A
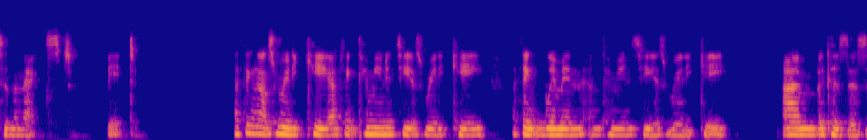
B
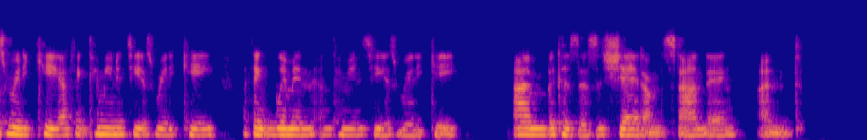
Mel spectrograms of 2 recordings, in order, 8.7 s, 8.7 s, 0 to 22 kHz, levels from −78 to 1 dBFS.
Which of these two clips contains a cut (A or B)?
B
